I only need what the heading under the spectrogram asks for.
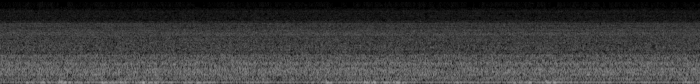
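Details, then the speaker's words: Repaired inverter welding machine running after the repair: a steady, even rush from the cooling fan with a faint low hum, loud enough to hide the relay click. The fan sounds normal, with no rattle or scrape. "Very hard to hear how the relay turned because of the cooling fan noise."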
